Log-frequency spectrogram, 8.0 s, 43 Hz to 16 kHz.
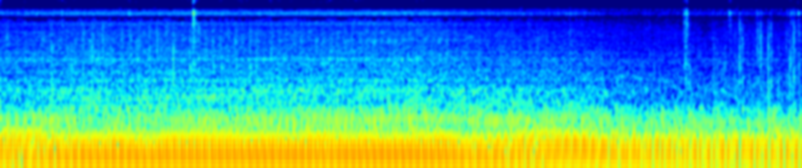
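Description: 1972 Buick GS 455's 455 cubic-inch V8 running low and steady as the convertible drives, heard from inside the car, easing a little about six seconds in. The engine has a miss.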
